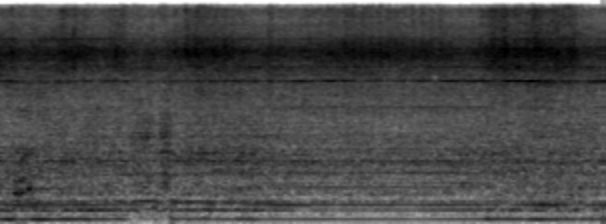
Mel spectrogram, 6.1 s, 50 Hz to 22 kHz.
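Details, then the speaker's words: Restored Hoover Turbopower U2724 upright vacuum with a new belt, on heavy carpet, sticking down well and hard to push: steady, even motor hum with constant tone, no rattles, scraping or speed changes; normal, healthy running. "let's find some power and i'll show you what it sounds like now so with it slammed to the floor it really does stick down well and it's quite hard to push"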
